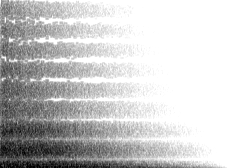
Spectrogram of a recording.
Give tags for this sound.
army artillery bomb boom destruction explosion explosive game games military video war

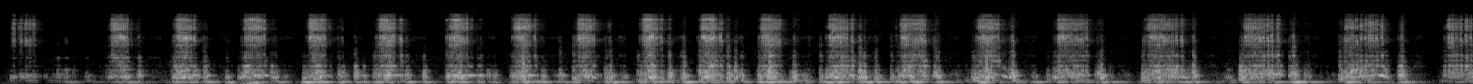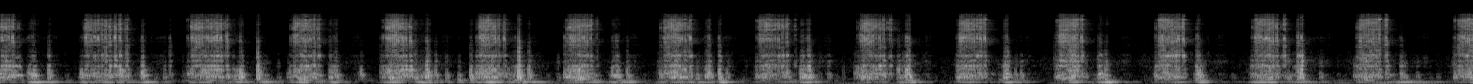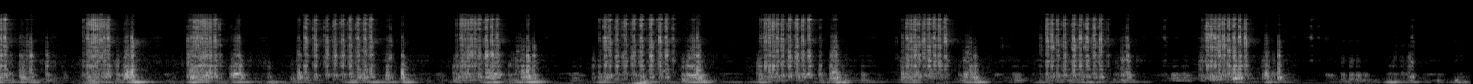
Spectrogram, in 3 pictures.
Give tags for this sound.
tools mechanical metal movie-sound

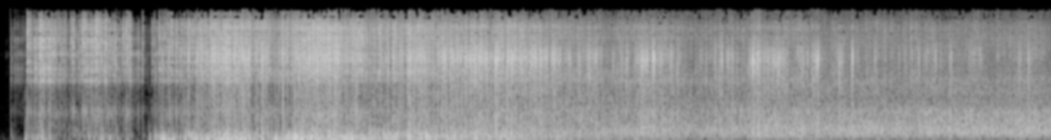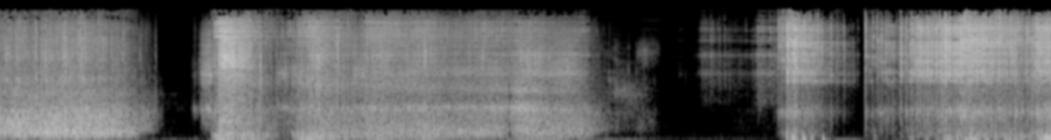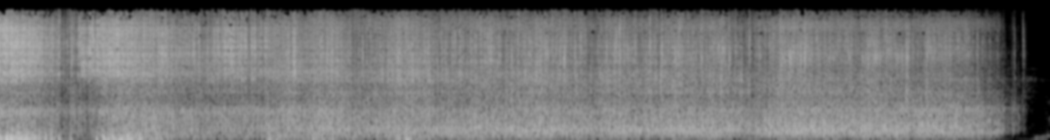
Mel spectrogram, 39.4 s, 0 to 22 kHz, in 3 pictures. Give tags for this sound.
onesoundperday2018 pouring rice

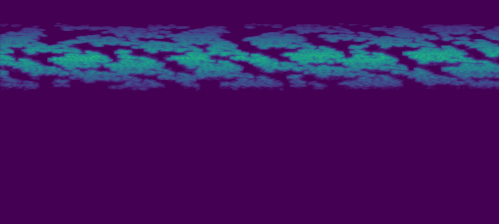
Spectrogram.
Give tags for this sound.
bird image seagull space synth

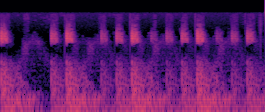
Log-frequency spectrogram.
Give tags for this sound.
Dumpster Bang Audacity

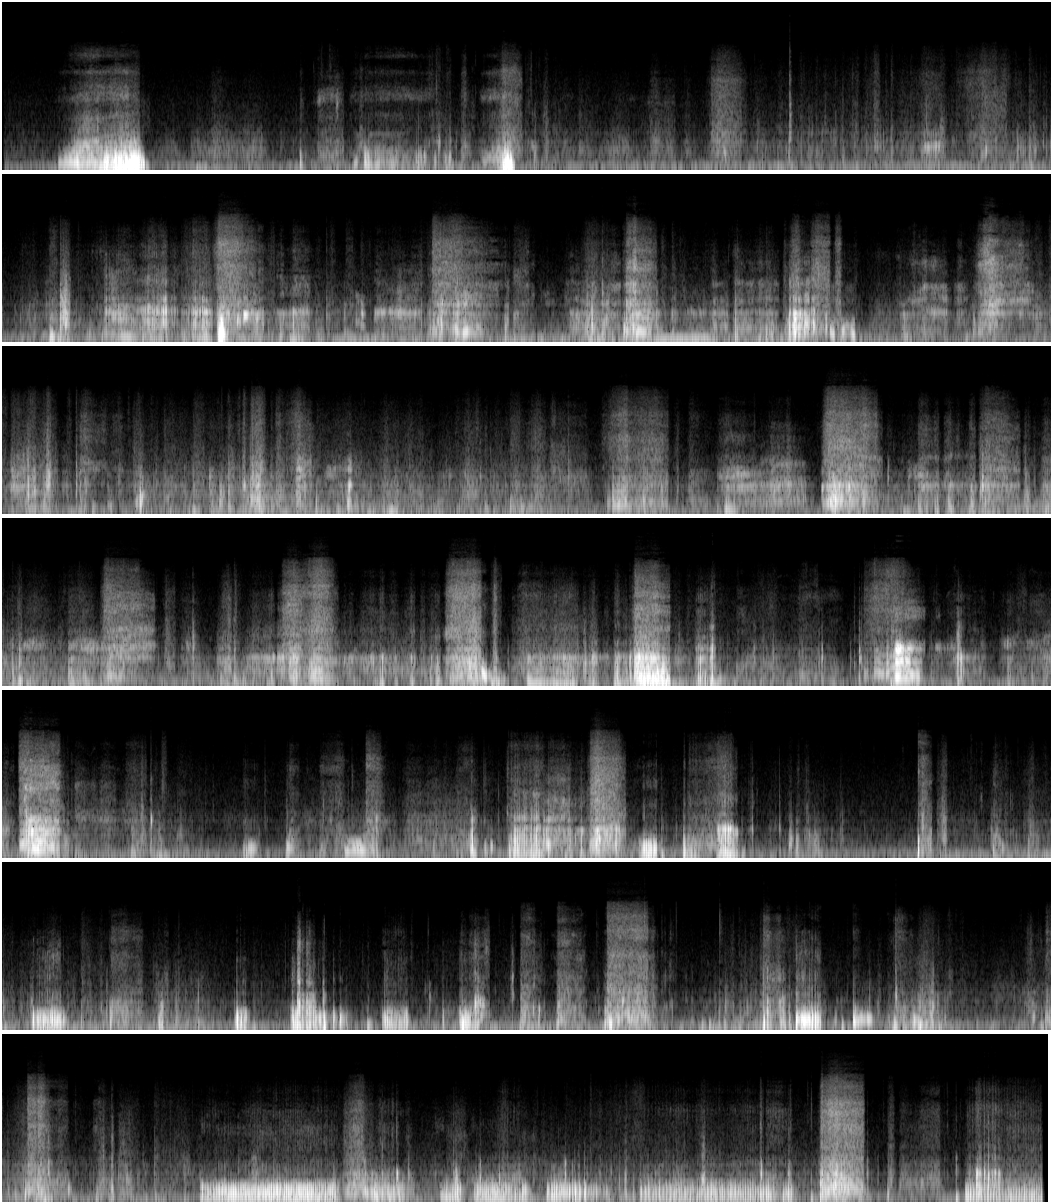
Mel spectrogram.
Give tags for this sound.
animal bulldog dog guttural slow

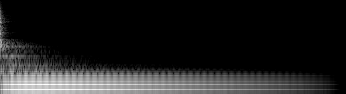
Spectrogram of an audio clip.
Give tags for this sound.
drum multisample tom

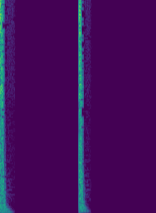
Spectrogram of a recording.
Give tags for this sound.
loop synth chord tech minimal

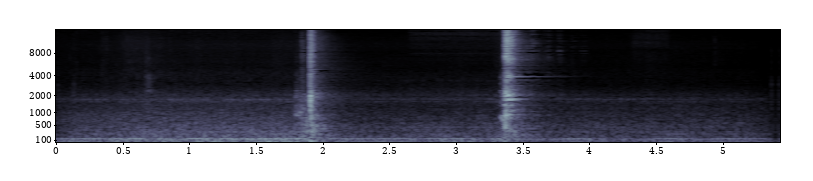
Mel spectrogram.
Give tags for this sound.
water fountain pedal liquid UPF-CS14 splash drink metallic Tallers water-fountain campus-upf

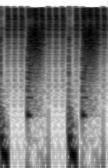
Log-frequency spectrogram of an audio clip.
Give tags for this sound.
break breakbeat dnb drum drum-and-bass drum-loop drums jungle loop

